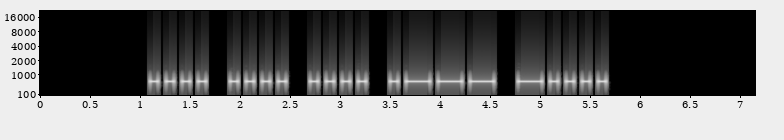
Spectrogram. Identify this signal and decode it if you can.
Morse code, heard as a keyed tone, about 15 wpm, 700 Hz. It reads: HHHJ6
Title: Five Challenging Letter-Number Combinations 15wpm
